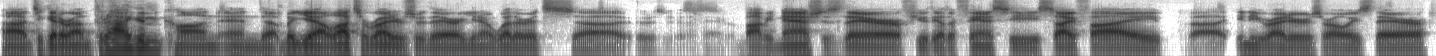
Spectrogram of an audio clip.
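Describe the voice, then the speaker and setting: A man with a very low, deep voice hosts a podcast interview, talking in a chatty, jokey way with playful asides. The sound is dry and close, with no room echo. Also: fairly even intonation, moderate pace. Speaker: podcast host. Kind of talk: casual interview chat.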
